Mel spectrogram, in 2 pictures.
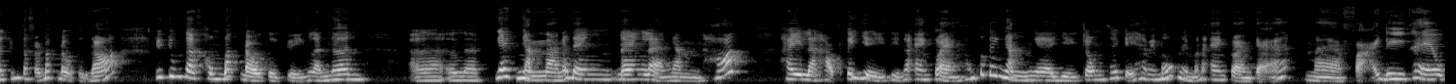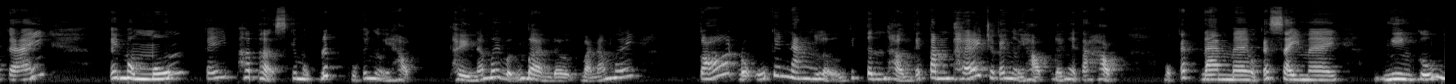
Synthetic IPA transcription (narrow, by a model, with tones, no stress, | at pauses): t͡ɕʊ˨˦ŋ͡mt̪aː˧faː˧˩jɓa˦˥t̚ɗə˨˩wt̪ɨ˨˩ɗɔ˨˦ | t͡ɕɨ˦˥t͡ɕʊ˨˦ŋ͡mt̪aː˧xə˧wŋ͡mɓa˦˥t̚ɗə˨˩wt̪ɨ̰˧˨t͡ɕwḭ˧˨ənlaː˨˩ne˧n | ʔlaː˨˩kaː˨˦jŋa˨˩jŋ̟ːaː˨˩nɔ˨˦ɗaː˧ŋɗaː˧ŋlaː˨˩ŋa˨˩jŋ̟hɔ˦˥t̚ | ha˧jlaː˨˩ɦa˨˩wk͡p̚kaː˨˦jzi˨˩t̪ʰi˨˩nɔ˨˦ʔaː˧nt̪waː˨˩ŋhə˧˩wŋ͡mkɔ˨˦kaː˨˦jŋa˨˩jŋ̟ŋe˨˩zi˨˩t͡ɕɔ˧wŋ͡mt̪ʰe˨˦kḭ˧˩ɦaː˧jmɨ˧jmo˦˥t̚na˨˩jmaː˨˩nɔ˨˦ʔaː˧nt̪waː˨˩ŋkaː˧˩maː˨˩faː˧˩jɗi˧t̪ʰɛ˧wkaː˨˦j | kaː˨˦jma˧wŋ͡mmu˨˦ənkaː˨˦jpʰə˨˧˦pʰə˨˩skaː˨˦jmʊ˨˩k͡p̚ɗï˦˥k̚ku˧˩əkaː˨˦jŋɨ˨˩əjɦa˨˩wk͡p̚ | t̪ʰi˨˩nɔ˨˦məː˨˦jvə̰˧˥nɓe˨˩nɗɨ˨˩ək̚vaː˨˩nɔ˨˦məː˨˦j | kɔ˨˦ɗu˧˩kaː˨˦jna˧ŋlɨ̰˧˨əŋkaː˨˦jt̪ï˧ŋ̟t̪ʰə˨˩nkaː˨˦jt̪ə˧mt̪ʰe˨˦t͡ɕɔ˧kaː˨˦˥k̚ŋɨ˨˩əjɦa˨˩wk͡p̚ɗe˧˩ŋɨ˨˩əjt̪aː˧ɦa˨˩wk͡p̚ | mo˨˩t̚ka˦˥jk̟̚ɗaː˧mːe˧mo˨˩t̚ka˦˥jk̚sa˧jme˧ | ŋi˧ənkɨ˨˦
